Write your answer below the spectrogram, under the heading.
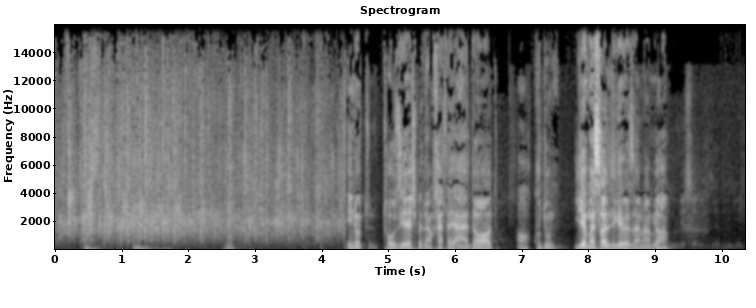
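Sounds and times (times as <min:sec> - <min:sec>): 
audience applause: 0:00.0 - 0:04.4
low vocal sounds: 0:00.4 - 0:01.7, 0:02.5 - 0:02.8
speech: 0:04.4 - 0:09.3.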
